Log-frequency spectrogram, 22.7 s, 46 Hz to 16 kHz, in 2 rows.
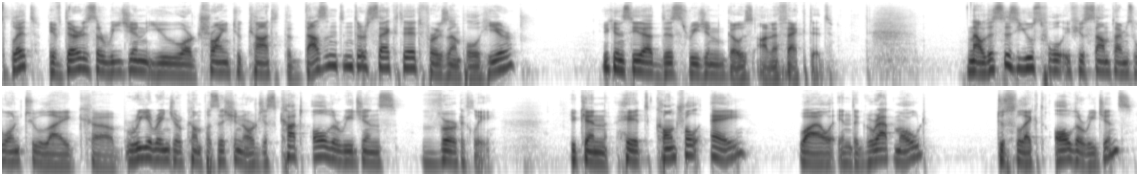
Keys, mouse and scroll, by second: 0.9 ctrl+click, 1.5 ctrl+scroll up 2, 2.3 ctrl+click, 3.2 ctrl+scroll down 2, 3.6 ctrl+scroll up 2, 5.1 s, 6.1 click, 6.8 ctrl+scroll down 2, 8.3 ctrl+z, 9.7 ctrl+scroll down 2, 18.5 ctrl+a.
